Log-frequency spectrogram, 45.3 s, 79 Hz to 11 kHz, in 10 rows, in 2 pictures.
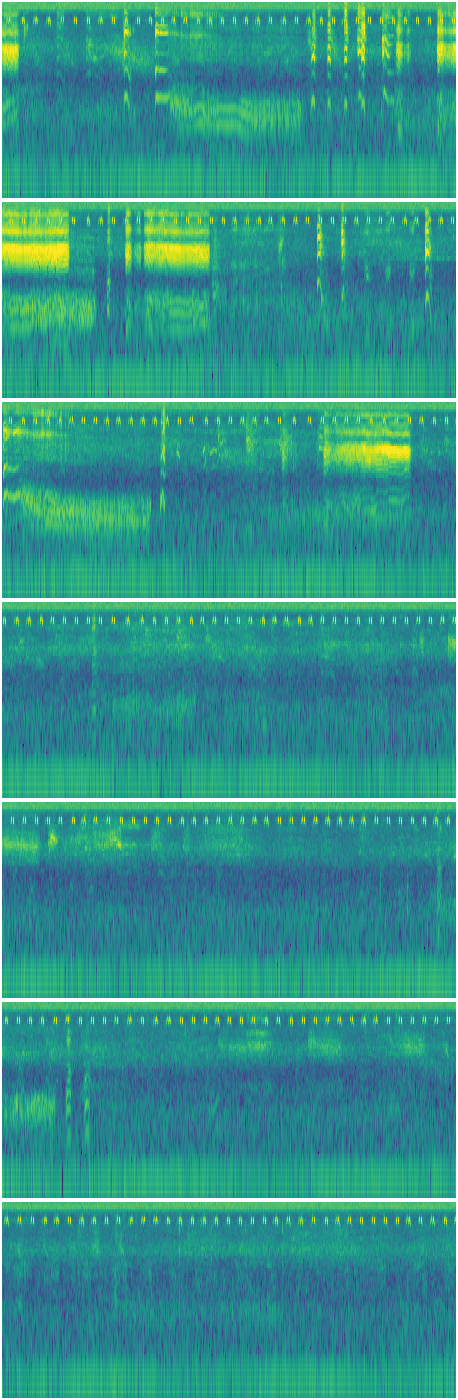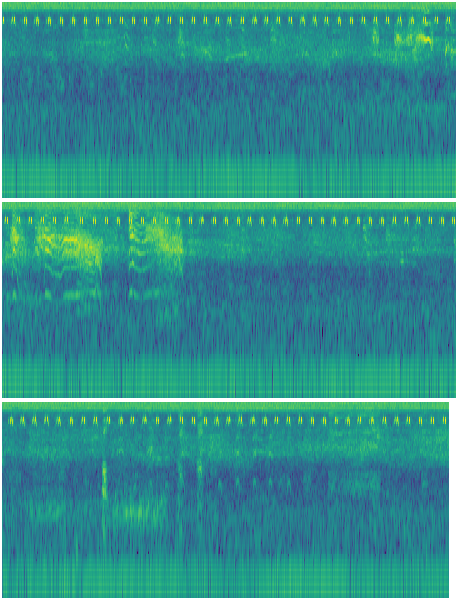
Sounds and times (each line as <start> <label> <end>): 0.0 calls from white terns 17.0
0.0 flight calls and calls from bonin petrels 20.4
0.0 a cricket ticks away the seconds 45.3
0.0 calls and bill clapperings from laysan alabatross 45.3
21.6 flight calls and calls from bonin petrels 45.3
22.3 calls from white terns 24.1
35.0 calls from white terns 45.3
